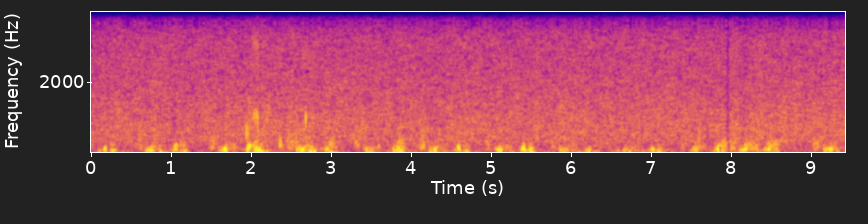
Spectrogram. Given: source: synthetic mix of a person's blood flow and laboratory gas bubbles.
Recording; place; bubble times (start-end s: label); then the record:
Doppler ultrasound of blood flow; precordium
1.91-2.26 s: bubbles
2.33-2.40 s: bubbles
2.65-2.72 s: bubbles
From the record:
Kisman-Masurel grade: 222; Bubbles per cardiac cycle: several, 3 to 8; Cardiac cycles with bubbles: 10 to 50%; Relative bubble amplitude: moderate (0.250 to 0.450); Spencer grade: 2 (many but less than half of the cardiac periods contain bubble signals, singularly or in groups); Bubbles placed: anywhere in the cardiac cycle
